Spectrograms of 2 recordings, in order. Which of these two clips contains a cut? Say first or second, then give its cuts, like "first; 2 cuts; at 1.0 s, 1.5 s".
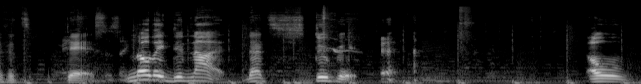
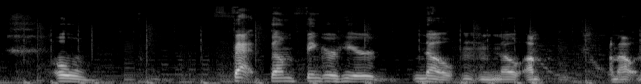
first; 3 cuts; at 1.1 s, 4.2 s, 5.5 s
